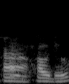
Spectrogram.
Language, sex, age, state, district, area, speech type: Kannada, male, 18-30, Karnataka, Chamarajanagar, rural, conversation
